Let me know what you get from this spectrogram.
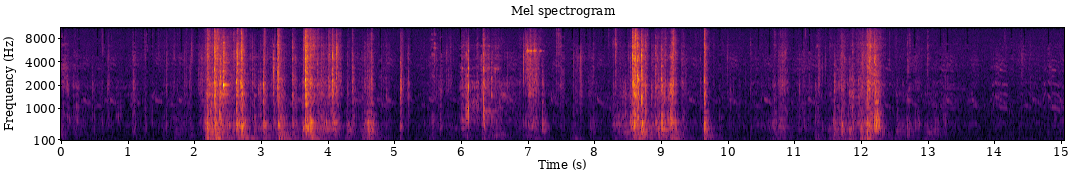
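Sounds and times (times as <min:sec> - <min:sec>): knocks and bangs: 0:02.1 - 0:05.2.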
